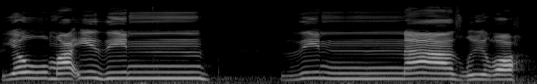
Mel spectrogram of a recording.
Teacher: یومئذ کی تنوین پر بھی غنہ کریں گے کیونکہ تنوین کے بعد حروف یرملون میں سے نون آ گیا ہے.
